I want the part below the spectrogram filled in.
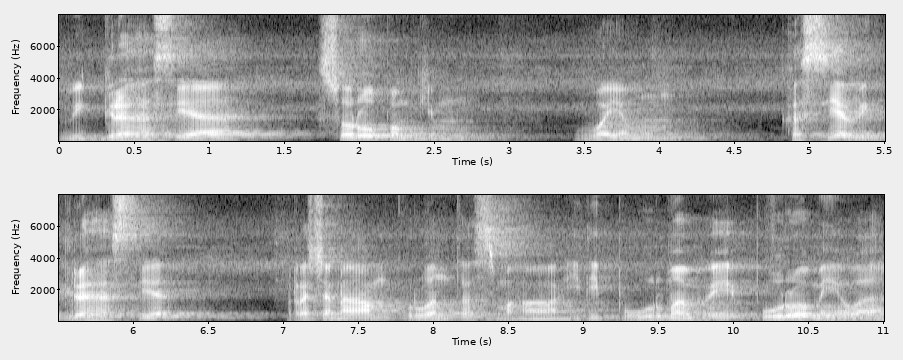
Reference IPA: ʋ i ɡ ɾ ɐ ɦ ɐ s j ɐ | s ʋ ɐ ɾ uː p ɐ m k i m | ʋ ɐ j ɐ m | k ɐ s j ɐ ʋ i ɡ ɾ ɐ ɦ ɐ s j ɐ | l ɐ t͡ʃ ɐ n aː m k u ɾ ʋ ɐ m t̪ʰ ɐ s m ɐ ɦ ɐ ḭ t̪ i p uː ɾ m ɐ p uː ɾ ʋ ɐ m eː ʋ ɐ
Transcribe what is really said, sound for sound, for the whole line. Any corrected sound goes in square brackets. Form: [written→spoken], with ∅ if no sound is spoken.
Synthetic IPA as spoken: ʋ i ɡ ɾ ɐ ɦ ɐ s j ɐ | s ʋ ɐ ɾ uː p ɐ m k i m | ʋ ɐ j ɐ m | k ɐ s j ɐ ʋ i ɡ ɾ ɐ ɦ ɐ s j ɐ | [l→ɾ] ɐ t͡ʃ ɐ n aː m k u ɾ ʋ ɐ [m→n] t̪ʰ ɐ s m ɐ ɦ ɐ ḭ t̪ i p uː ɾ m ɐ p uː ɾ ʋ ɐ m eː ʋ ɐ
